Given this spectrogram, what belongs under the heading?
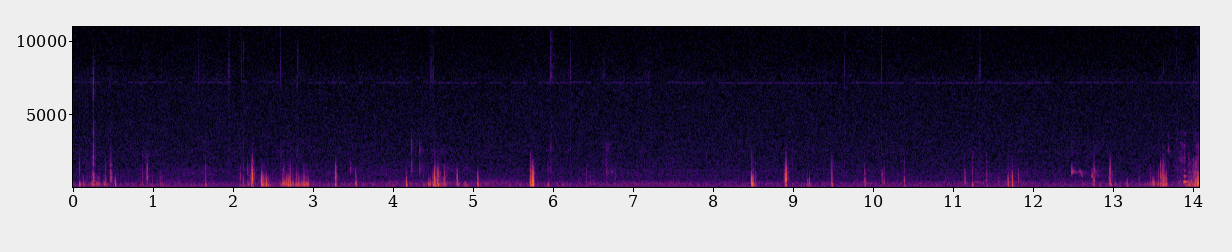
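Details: Three-day-old newborn named AJ with hiccups: scattered soft clicks and small bursts at an irregular, faint rhythm in a quiet room; parent suspects he may be getting hungry.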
